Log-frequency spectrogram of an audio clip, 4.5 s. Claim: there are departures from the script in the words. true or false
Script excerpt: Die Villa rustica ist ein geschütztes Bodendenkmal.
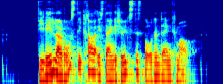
false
